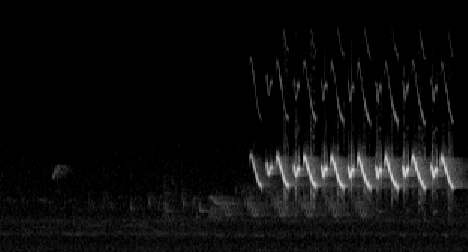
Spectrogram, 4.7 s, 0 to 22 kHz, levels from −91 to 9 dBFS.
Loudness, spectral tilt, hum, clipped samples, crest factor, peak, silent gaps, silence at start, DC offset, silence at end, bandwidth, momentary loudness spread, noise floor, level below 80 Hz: -13 LUFS; 8 dB/octave; none; under 0.1%; 14 dB; -6 dBFS; none; 2.5 s; under 0.1%; 0.15 s; 17 kHz; 12 LU; -73 dBFS; under -90 dBFS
